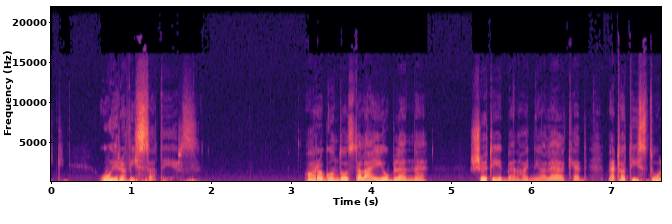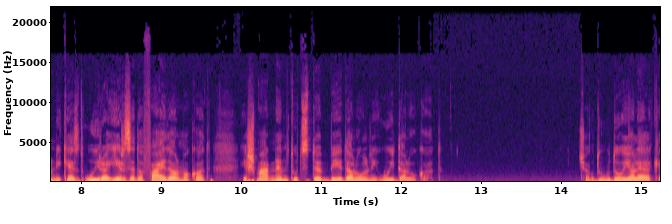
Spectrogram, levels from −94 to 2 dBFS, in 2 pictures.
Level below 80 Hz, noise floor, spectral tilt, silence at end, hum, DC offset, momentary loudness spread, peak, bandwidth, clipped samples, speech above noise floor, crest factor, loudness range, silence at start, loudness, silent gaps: -38 dBFS; -58 dBFS; -5.5 dB/octave; 0 s; none; under 0.1%; 14 LU; -4 dBFS; 15 kHz; under 0.1%; 38 dB; 18 dB; 5 LU; 0.15 s; -21 LUFS; none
